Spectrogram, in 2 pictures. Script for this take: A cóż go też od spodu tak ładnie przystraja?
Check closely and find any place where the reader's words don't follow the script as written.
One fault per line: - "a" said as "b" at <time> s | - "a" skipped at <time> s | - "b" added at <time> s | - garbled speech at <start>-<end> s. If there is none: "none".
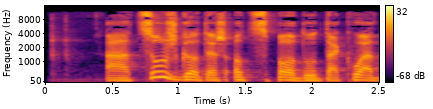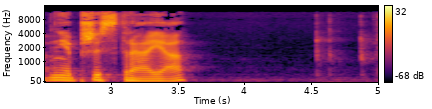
none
